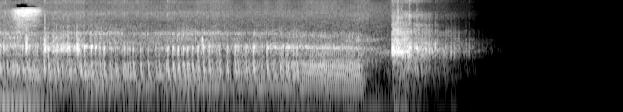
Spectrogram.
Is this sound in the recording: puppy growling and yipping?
yes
